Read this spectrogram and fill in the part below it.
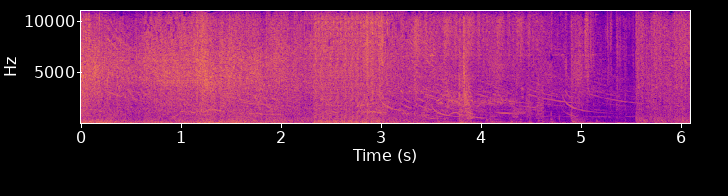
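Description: Energy weapons whine and zap with sliding tones.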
